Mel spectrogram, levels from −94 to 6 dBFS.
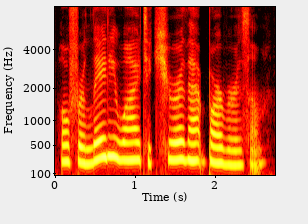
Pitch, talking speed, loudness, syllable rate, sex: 255 Hz, 175 wpm, -14 LUFS, 4.4 syllables/s, female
